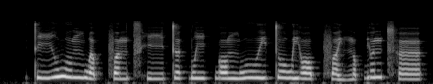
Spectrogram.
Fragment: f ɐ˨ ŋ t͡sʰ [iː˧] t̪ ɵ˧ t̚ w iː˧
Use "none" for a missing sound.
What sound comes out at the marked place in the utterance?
iː˨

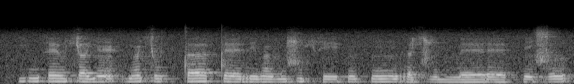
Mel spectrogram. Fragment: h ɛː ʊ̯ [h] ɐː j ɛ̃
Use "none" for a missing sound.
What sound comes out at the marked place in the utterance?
ç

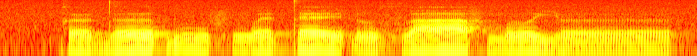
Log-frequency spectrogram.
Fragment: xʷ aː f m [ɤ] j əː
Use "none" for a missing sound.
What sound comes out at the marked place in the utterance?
ɤ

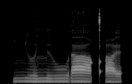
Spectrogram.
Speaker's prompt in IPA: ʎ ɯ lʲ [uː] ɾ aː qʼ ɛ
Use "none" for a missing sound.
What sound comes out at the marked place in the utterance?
uː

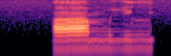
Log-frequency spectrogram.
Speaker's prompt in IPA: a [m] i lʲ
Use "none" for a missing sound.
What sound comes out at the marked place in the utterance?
m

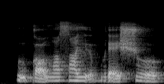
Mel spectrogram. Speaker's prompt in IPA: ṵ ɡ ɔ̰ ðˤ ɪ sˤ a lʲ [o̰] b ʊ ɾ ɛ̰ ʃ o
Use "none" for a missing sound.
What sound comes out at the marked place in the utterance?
ɔ̰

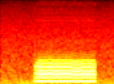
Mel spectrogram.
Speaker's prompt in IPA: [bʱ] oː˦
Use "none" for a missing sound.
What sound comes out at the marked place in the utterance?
p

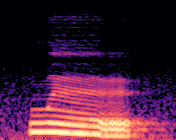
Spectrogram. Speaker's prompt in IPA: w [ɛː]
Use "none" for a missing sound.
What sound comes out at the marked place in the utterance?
əː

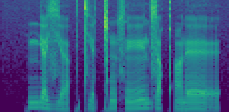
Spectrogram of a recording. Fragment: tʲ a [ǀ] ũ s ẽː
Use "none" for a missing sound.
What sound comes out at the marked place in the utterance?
ǀ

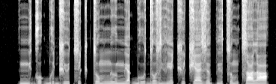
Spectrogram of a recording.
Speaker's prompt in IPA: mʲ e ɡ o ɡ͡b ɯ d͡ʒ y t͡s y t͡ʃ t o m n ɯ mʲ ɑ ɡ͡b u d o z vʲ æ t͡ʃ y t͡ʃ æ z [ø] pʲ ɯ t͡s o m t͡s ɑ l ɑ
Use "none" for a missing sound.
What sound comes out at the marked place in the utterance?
ø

